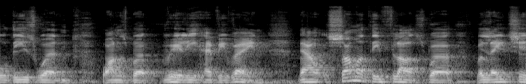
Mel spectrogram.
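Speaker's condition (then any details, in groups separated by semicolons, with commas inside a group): No condition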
